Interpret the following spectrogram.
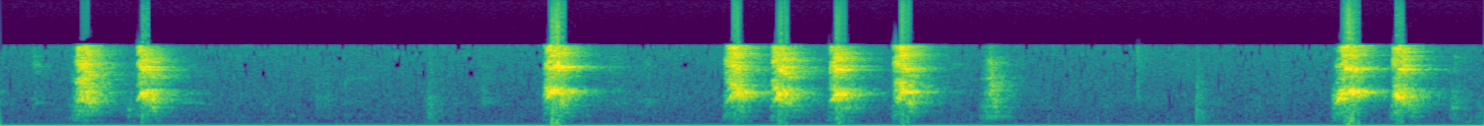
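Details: Golden Retriever at play, trying to grab a floor cloth and giving its first barks amid several tumbles: short, bright yapping barks, a pair early, a single, a quick run of four, then another pair, with quiet gaps between.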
